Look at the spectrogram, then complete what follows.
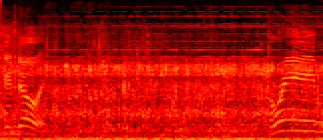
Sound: tense music; water gurgling

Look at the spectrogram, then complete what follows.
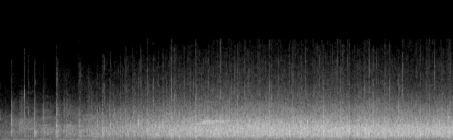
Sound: applause and cheering

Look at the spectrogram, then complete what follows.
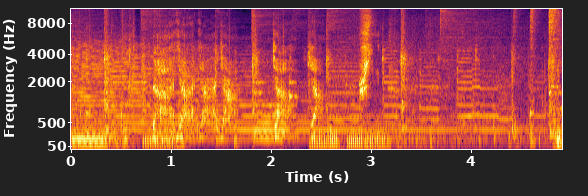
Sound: whistles

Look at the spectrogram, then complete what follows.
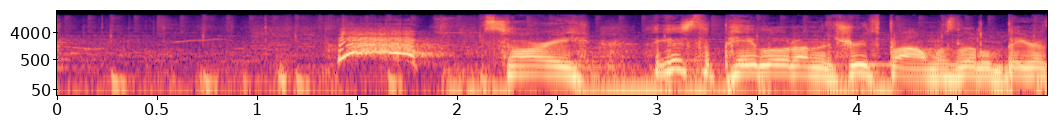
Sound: screams

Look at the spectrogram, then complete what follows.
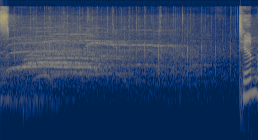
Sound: audience cheering and applauding

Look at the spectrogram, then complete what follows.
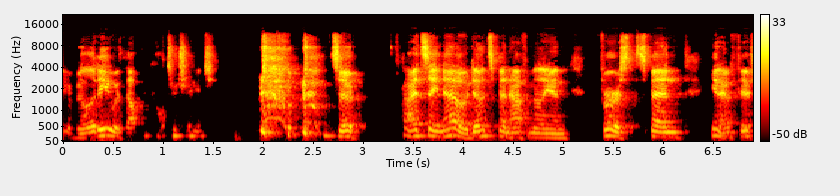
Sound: coughs

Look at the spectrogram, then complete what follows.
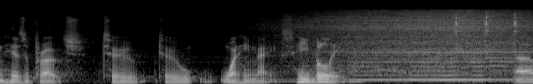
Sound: chainsaw wurring

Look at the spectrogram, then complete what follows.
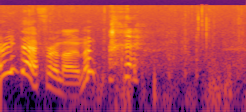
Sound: laughs

